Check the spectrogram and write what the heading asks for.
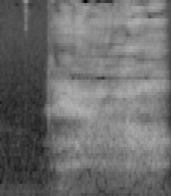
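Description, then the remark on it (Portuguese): A narrator's voice acts out a single long, breathy yawn, fairly loud, drawn out for over a second before cutting off, with no other sounds around it. “falou a, noite à noite bocejando.”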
